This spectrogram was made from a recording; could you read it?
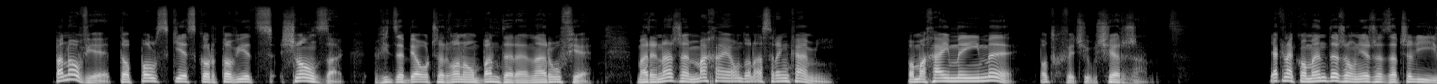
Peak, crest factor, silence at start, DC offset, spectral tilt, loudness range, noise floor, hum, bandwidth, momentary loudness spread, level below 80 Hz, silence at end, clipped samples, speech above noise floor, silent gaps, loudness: -2 dBFS; 16 dB; 0.55 s; under 0.1%; -7 dB/octave; 2 LU; under -90 dBFS; none; 15.5 kHz; 11 LU; -44 dBFS; 0 s; under 0.1%; over 74 dB; 8.40-9.04 s, 11.94-12.67 s; -17 LUFS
